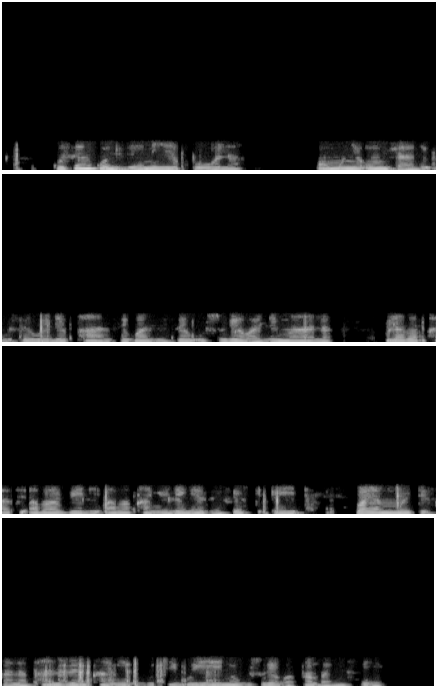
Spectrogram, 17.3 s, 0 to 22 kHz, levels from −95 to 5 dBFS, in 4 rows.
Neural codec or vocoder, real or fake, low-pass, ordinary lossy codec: none; real; 3.6 kHz; Opus, 16 kbps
